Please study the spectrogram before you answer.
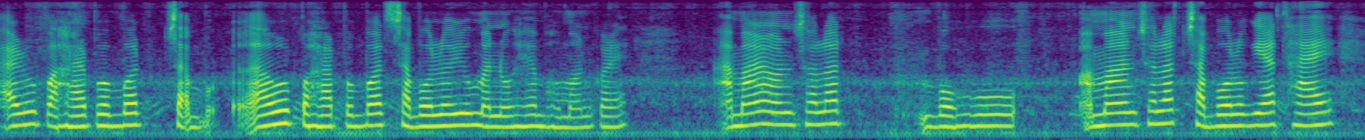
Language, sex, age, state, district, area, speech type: Assamese, female, 45-60, Assam, Jorhat, urban, spontaneous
